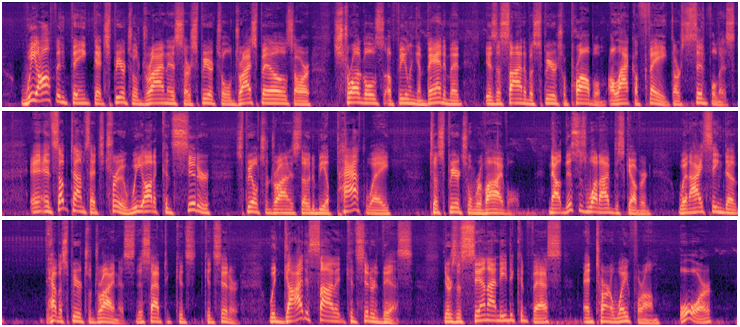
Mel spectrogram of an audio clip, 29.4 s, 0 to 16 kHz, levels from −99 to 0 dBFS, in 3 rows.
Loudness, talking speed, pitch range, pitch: -19 LUFS, 170 wpm, 115-150 Hz, 125 Hz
